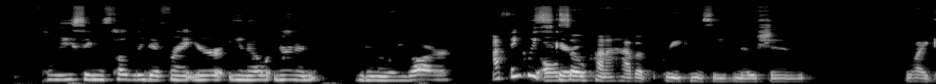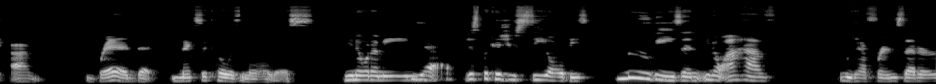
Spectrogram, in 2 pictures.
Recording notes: Our audio isn't great on this one. We're still working on our mic/sound adjustments.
